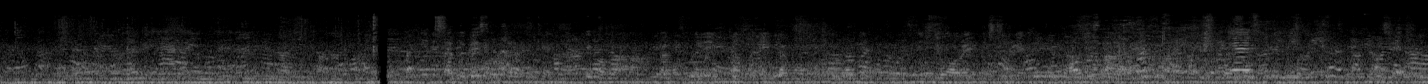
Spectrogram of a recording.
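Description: A crowd of men and women chatter all around in a large room.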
